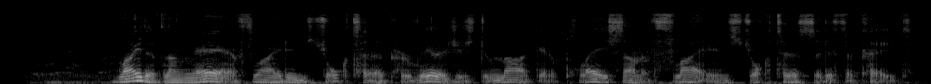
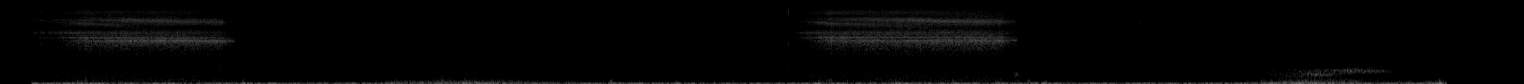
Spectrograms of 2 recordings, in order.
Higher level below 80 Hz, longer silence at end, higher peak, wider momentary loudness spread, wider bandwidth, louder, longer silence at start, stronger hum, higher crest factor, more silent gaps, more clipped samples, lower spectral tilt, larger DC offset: about the same, -56 dBFS vs -56 dBFS; second, 0.2 s vs 0.75 s; first, -20 dBFS vs -30 dBFS; second, 13 LU vs 25 LU; second, 11.5 kHz vs 16.5 kHz; first, -39 LUFS vs -46 LUFS; about the same, 0.35 s vs 0.3 s; neither; about the same, 20 dB vs 20 dB; neither; neither; first, -5 dB/octave vs 0 dB/octave; neither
